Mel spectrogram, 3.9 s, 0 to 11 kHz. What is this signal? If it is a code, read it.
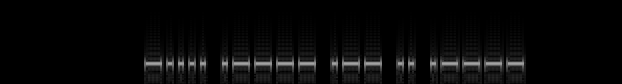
Morse code, heard as a keyed tone, about 36 wpm, 700 Hz. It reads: 61WI1
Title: Five Challenging Letter-Number Combinations 35wpm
